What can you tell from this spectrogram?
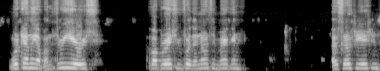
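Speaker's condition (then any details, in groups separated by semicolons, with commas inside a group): Cerebral palsy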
